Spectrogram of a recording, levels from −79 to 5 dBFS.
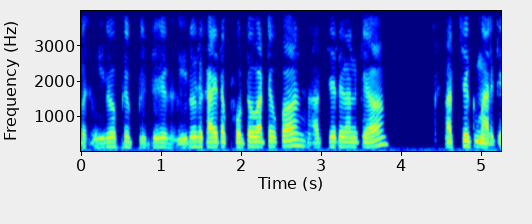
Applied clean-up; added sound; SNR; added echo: neural diffusion model UNIVERSE++.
